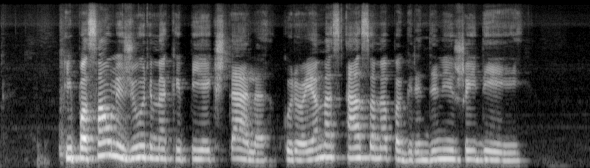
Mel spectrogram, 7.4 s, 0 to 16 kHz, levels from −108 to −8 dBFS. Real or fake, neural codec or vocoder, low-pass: real; none; 14.4 kHz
